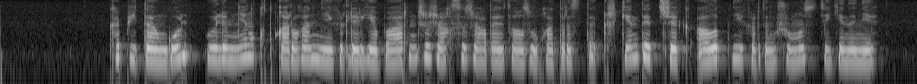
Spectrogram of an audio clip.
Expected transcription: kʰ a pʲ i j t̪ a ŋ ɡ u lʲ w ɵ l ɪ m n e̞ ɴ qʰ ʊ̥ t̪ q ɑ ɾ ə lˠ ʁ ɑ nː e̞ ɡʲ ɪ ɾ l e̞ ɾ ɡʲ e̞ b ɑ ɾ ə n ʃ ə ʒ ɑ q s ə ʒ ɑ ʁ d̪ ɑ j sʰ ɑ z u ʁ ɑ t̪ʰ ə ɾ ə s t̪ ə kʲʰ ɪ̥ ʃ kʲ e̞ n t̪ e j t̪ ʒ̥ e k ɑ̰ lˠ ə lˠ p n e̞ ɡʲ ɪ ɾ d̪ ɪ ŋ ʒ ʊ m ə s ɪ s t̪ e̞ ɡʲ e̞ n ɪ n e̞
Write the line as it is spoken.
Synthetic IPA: kʰ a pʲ i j t̪ a ŋ ɡ u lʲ w ɵ l ɪ m n e̞ ɴ qʰ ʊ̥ t̪ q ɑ ɾ ə lˠ ʁ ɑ nː e̞ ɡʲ ɪ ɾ l e̞ ɾ ɡʲ e̞ b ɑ ɾ ə n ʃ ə ʒ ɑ q s ə ʒ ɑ ʁ d̪ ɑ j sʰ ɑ z u ʁ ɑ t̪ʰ ə ɾ ə s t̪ ə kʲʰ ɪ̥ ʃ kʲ e̞ n t̪ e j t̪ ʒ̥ e k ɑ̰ lˠ ə p n e̞ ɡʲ ɪ ɾ d̪ ɪ ŋ ʒ ʊ m ə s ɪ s t̪ e̞ ɡʲ e̞ n ɪ n e̞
